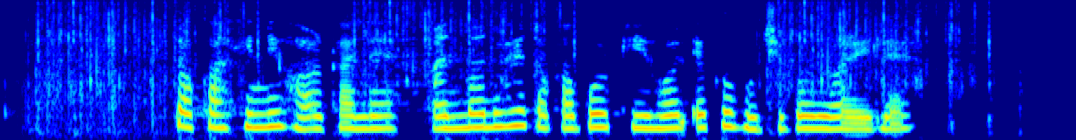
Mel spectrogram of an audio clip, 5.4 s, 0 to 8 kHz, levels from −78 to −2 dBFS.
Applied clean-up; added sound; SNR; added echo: classical method spectral subtraction.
